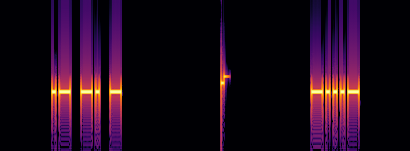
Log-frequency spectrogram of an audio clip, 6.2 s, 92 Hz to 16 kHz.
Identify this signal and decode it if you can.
Morse code, heard as a keyed tone, about 22 wpm, 700 Hz. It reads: ANT <BT>
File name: Top 90 QSO Elements - 8x Character Spacing - 22wpm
